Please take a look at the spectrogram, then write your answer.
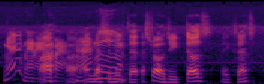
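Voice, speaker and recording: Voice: medium pitch, very animated, moderate pace, over a noisy crowd. A game streamer giving casual live commentary on their play and reading choices aloud.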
